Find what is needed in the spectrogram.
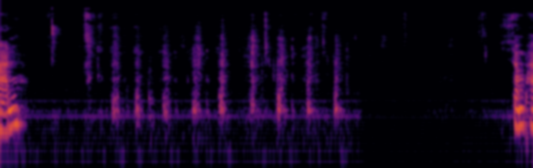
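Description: A person chewing a mouthful of raw vetch shoots (Vicia sepium), about two to three chews a second, stopping abruptly about five seconds in. A faint steady hum lies underneath.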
